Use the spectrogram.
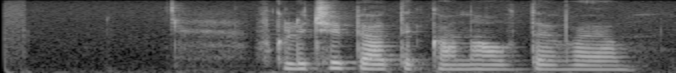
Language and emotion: Russian, neutral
